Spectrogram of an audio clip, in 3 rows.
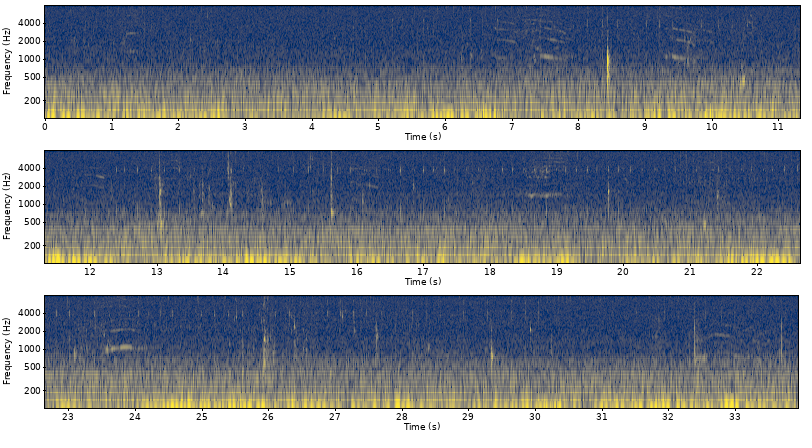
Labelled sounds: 1.1	1.5	killer whale, southern Alaska resident, 0.97 to 7.4 kHz
6.7	7.9	killer whale, southern Alaska resident, 0.55 to 7.3 kHz
9.1	10.2	killer whale, southern Alaska resident, 0.69 to 8.0 kHz
10.4	10.7	killer whale, southern Alaska resident, 2.3 to 6.0 kHz
11.8	12.3	killer whale, southern Alaska resident, 1.7 to 4.6 kHz
13.0	13.5	killer whale, southern Alaska resident, 2.7 to 7.2 kHz
15.8	16.4	killer whale, southern Alaska resident, 1.6 to 8.0 kHz
18.5	19.2	killer whale, southern Alaska resident, 1.2 to 8.0 kHz
19.9	20.1	killer whale, southern Alaska resident, 2.1 to 4.5 kHz
21.2	21.5	killer whale, southern Alaska resident, 3.3 to 5.8 kHz
23.4	24.1	killer whale, southern Alaska resident, 0.74 to 8.0 kHz

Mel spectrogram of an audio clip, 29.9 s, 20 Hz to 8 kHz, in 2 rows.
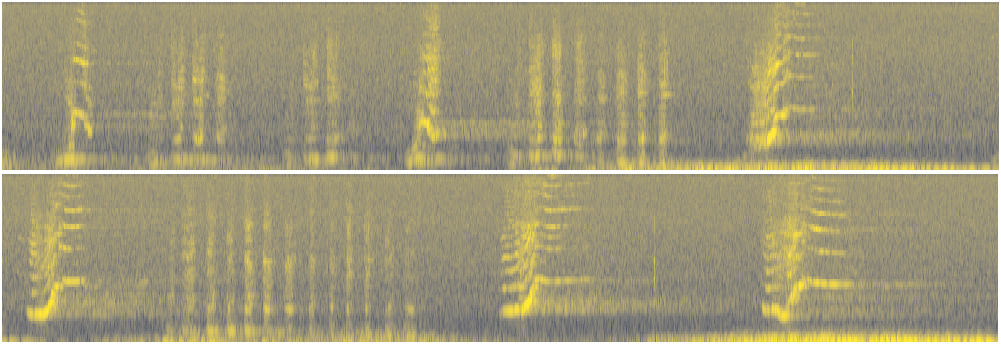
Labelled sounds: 1.0	1.4	humpback whale, 0.80 to 6.0 kHz
6.2	6.6	humpback whale, 0.80 to 3.2 kHz
11.5	12.3	humpback whale, 0.80 to 6.8 kHz
15.6	16.3	humpback whale, 0.80 to 6.7 kHz
22.4	23.8	humpback whale, 0.80 to 7.8 kHz
26.3	27.7	humpback whale, 0.80 to 6.5 kHz

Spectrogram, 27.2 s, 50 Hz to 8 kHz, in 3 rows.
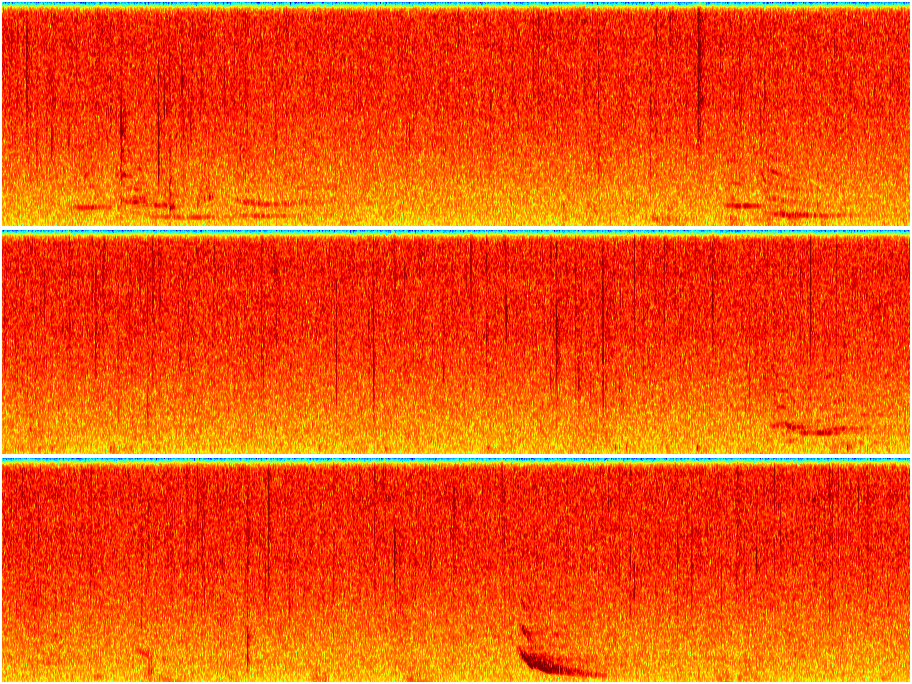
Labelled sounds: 1.2	2.8	humpback whale, 0.78 to 1.1 kHz
7.2	7.6	humpback whale, 0.78 to 0.84 kHz
16.8	17.6	humpback whale, 0.78 to 1.2 kHz
23.3	23.7	humpback whale, 0.78 to 1.3 kHz

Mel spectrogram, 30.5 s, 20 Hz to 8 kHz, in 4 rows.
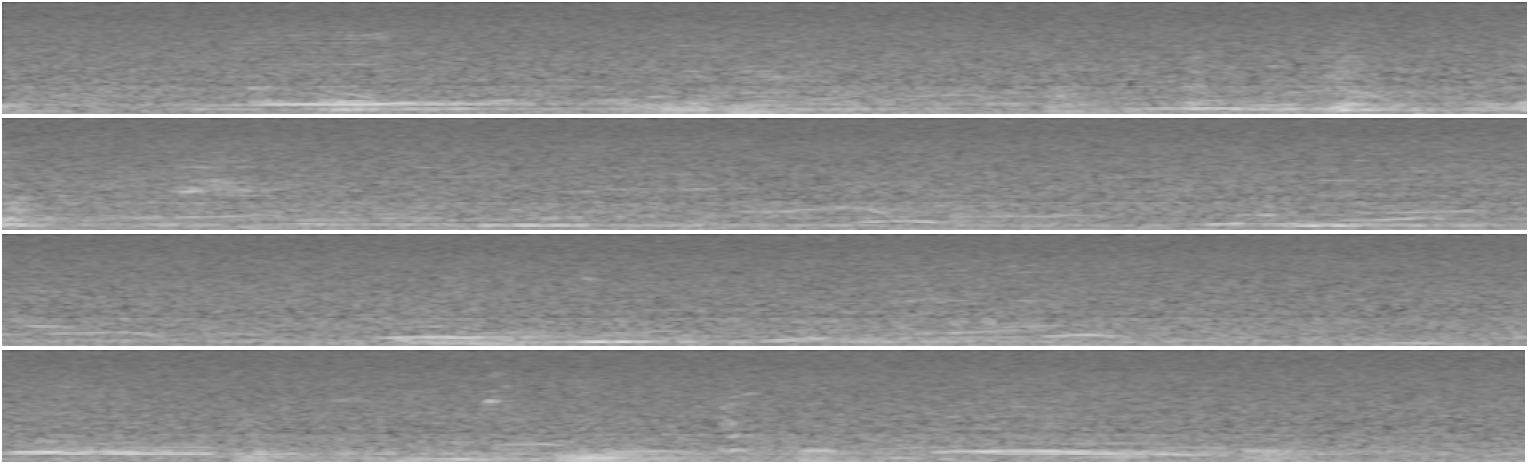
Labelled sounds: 8.6	8.9	humpback whale, 1.1 to 1.5 kHz

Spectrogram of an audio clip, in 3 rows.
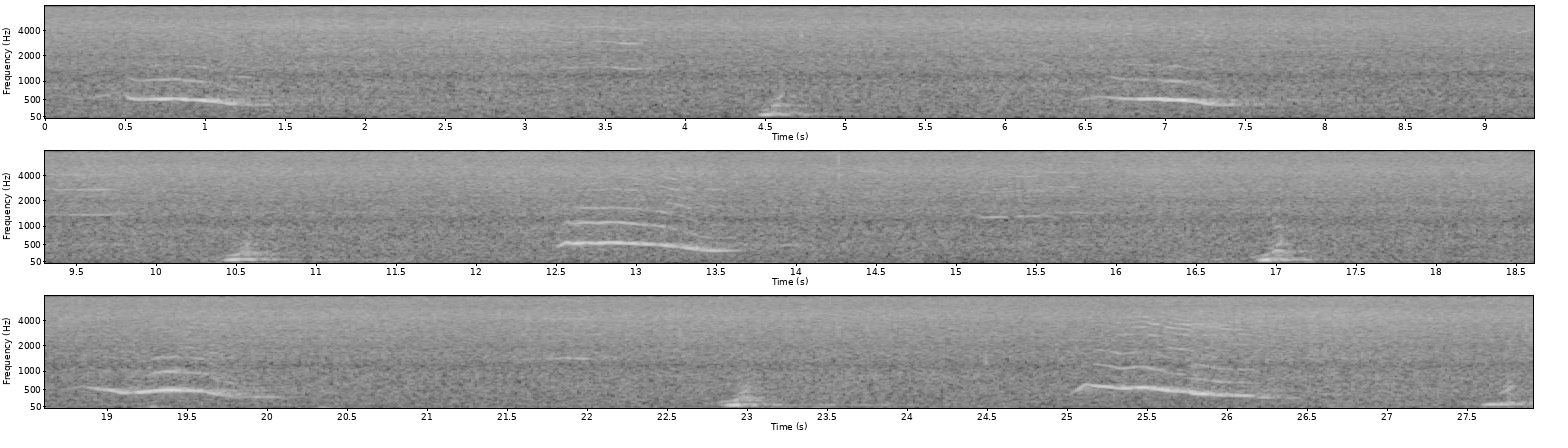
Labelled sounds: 3.3	3.8	humpback whale, 2.8 to 4.5 kHz
6.7	7.3	humpback whale, 0.91 to 1.2 kHz
9.3	9.8	humpback whale, 1.3 to 2.8 kHz
12.6	13.3	humpback whale, 0.91 to 1.8 kHz
19.3	19.7	humpback whale, 0.88 to 1.1 kHz
21.8	22.0	humpback whale, 1.3 to 1.5 kHz
25.2	26.2	humpback whale, 0.88 to 3.8 kHz

